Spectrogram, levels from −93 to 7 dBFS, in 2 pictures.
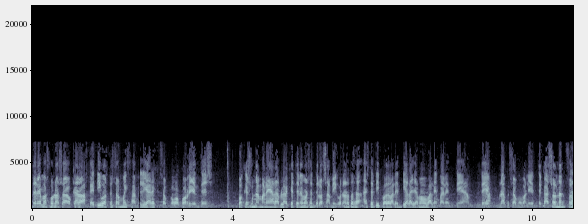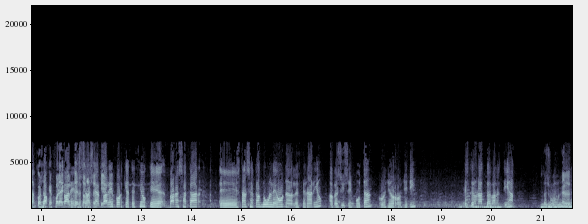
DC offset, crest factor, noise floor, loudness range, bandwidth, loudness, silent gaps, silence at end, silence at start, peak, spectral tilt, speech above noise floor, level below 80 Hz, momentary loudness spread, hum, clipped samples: under 0.1%; 16 dB; -41 dBFS; 4 LU; 7.4 kHz; -21 LUFS; none; 0 s; 0 s; -4 dBFS; -3 dB/octave; 19 dB; -68 dBFS; 7 LU; none; under 0.1%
